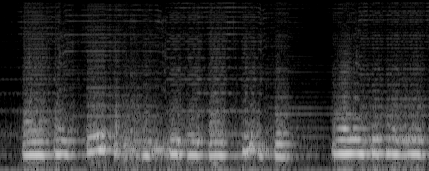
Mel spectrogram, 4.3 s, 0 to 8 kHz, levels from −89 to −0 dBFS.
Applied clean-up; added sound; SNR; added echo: neural separator model SepFormer DNS4.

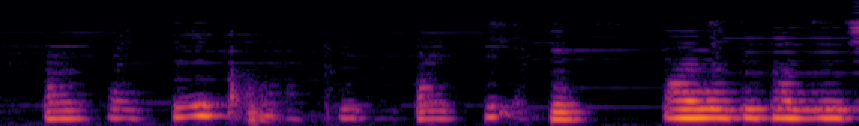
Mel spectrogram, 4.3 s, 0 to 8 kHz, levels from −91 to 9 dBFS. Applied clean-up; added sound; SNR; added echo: neural mask model DeepFilterNet 3.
